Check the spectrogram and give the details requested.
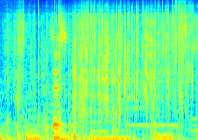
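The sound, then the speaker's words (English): A candy wrapper crinkles and crackles steadily for about three seconds, a dense, bright rustling texture, with a low murmuring voice underneath. “Wait, hold on. There's a candy wrapper.”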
